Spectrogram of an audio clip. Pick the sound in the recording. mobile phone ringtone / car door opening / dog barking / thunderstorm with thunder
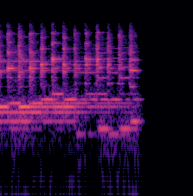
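mobile phone ringtone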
